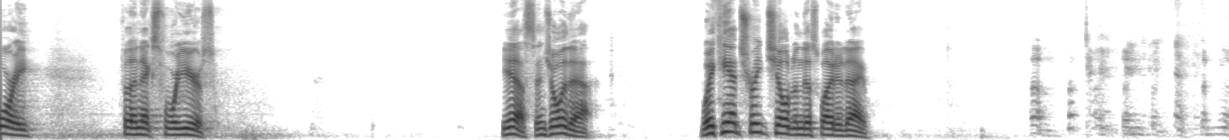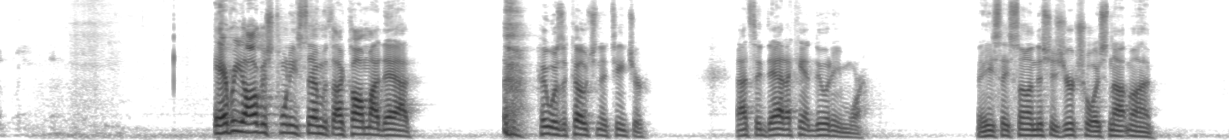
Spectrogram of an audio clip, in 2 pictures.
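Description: An older man speaks with animation through a microphone, with pauses between phrases.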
